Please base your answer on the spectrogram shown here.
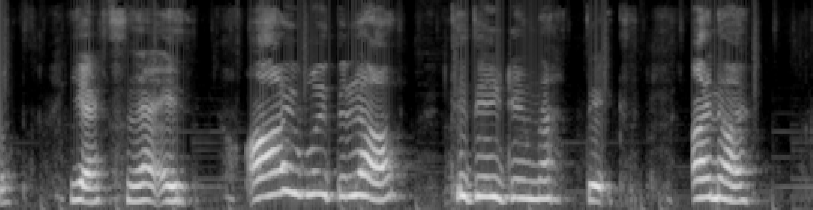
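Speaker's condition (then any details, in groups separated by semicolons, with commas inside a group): Cerebral palsy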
